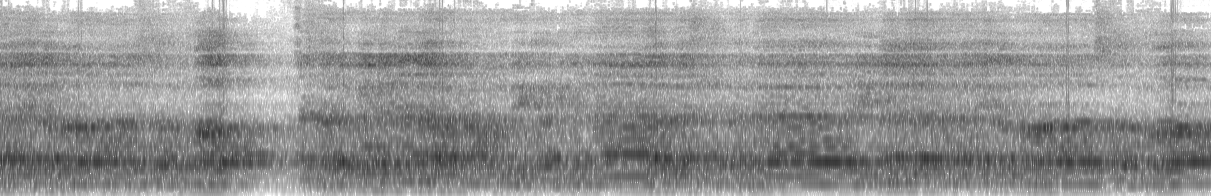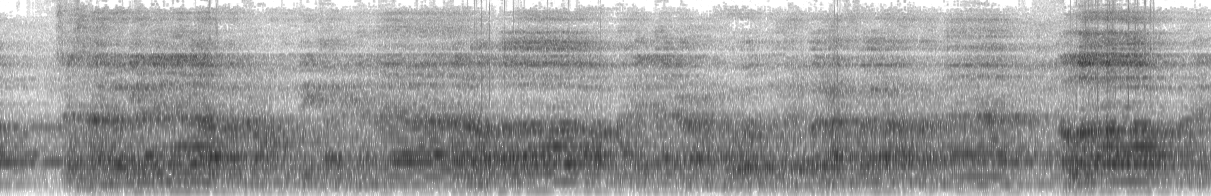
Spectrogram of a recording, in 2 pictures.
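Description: A man chanting a prayer into a microphone in long, sustained melodic phrases, with brief pauses for breath between phrases.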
